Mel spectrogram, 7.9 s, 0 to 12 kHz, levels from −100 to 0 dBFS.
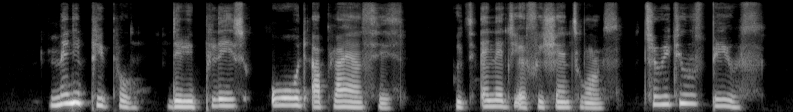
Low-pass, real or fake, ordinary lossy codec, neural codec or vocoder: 10.8 kHz; fake; none; codec, 44.1 kHz, 2.6 kbps, SNAC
